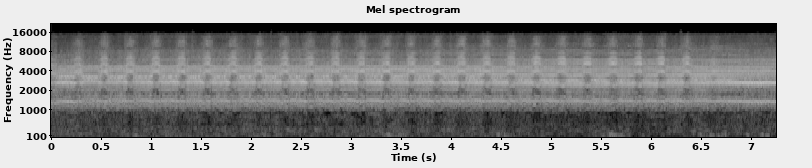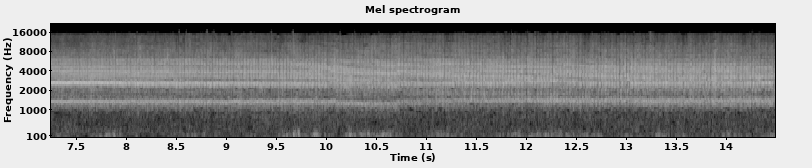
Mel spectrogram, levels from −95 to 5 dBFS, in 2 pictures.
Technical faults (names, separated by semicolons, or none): drift correction step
